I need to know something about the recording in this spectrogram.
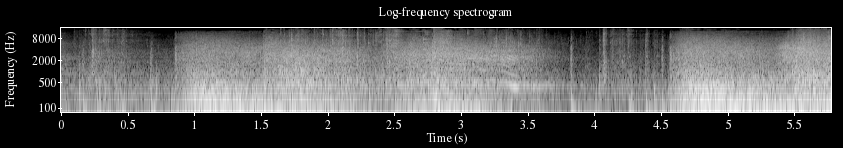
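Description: Fire bursts with a loud roar.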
